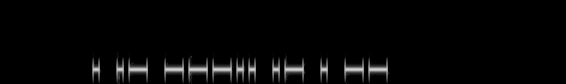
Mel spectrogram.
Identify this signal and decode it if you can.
Morse code, heard as a keyed tone, about 20 wpm, 700 Hz. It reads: EA8AEM
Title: DXCC-100 Call Signs - 6 Characters - Repeated 3x - 20wpm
